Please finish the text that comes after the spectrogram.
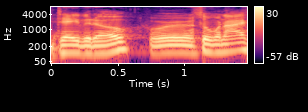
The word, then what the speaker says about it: Davido: yeah my man Fireboy and by the way David O is how you say his name oh yeah I say DeVito I thought I thought listen I interviewed him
